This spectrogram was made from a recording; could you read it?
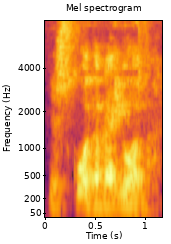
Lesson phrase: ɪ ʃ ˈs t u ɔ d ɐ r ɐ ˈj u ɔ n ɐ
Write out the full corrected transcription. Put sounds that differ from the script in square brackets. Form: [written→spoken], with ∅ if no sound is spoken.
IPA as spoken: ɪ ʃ ˈs [t→k] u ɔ d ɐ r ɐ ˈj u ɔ n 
